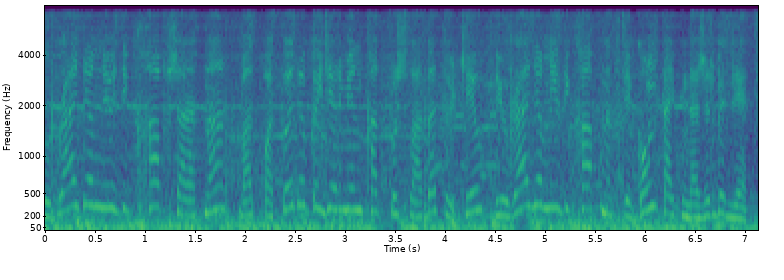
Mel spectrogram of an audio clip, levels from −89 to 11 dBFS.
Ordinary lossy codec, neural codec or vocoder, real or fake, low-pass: none; codec, 16 kHz in and 24 kHz out, 1 kbps, XY-Tokenizer; fake; 7.2 kHz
